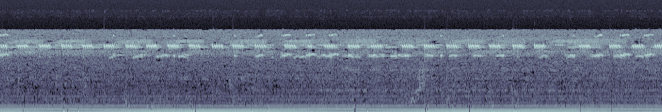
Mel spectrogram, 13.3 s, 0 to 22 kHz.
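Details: Cricket in eastern Botswana wilderness, recorded at night, 02:30 AM, 21 May 2016. Rapid, regular bursts of high, thin chirping about four per second run through the clip, with faint scattered clicks and a steady low hum beneath.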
